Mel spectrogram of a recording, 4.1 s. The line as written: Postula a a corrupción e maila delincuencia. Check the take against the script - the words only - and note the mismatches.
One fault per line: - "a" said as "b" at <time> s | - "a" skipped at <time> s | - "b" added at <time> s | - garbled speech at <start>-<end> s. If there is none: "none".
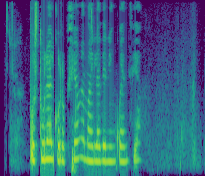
none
